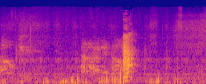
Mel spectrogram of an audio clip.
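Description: Wordless vocal reaction from a boy eating an extremely sour candy: short murmurs and groans, then a loud, sharp yelp about two and a half seconds in.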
